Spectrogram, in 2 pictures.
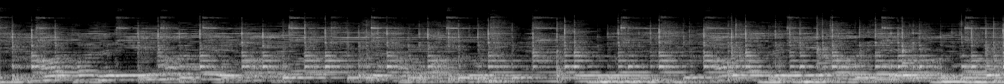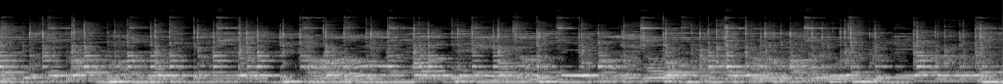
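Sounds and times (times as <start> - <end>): hand drums playing rhythm: 0.0 - 20.0
sustained melodic accompaniment: 0.0 - 20.0.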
